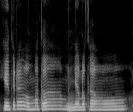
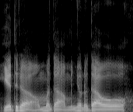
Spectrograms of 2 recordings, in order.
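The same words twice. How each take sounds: First: The wolf's voice sounds soft, like mother's. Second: The wolf's voice sounds rough and strange.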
